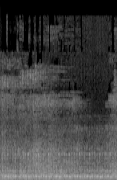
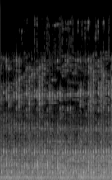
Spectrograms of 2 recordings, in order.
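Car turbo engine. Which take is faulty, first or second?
first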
